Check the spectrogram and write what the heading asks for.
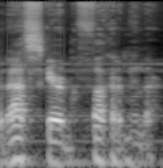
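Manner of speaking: ordinary talk, nothing marked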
